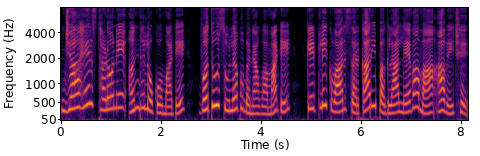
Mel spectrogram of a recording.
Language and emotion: Gujarati, neutral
